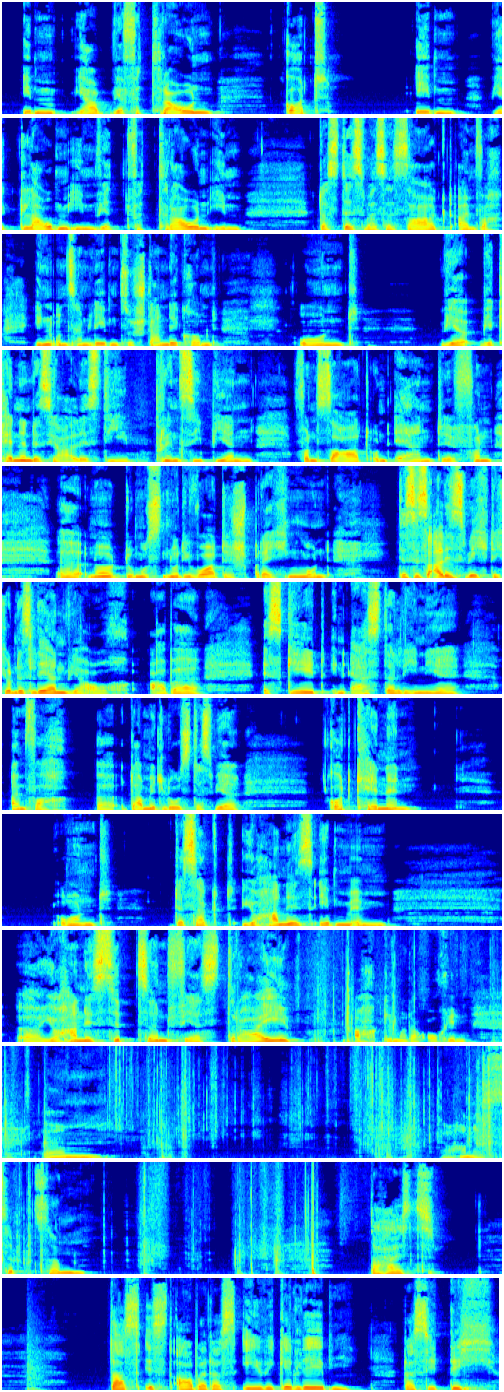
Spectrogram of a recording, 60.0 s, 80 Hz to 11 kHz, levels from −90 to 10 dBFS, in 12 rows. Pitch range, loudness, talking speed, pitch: 125-145 Hz, -21 LUFS, 100 wpm, 135 Hz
